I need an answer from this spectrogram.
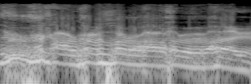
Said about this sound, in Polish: Czasopismo Nature podało, że słonie afrykańskie zwracają się do siebie po imieniu. Imiona przyjmują formę chrząknięć, a ich wyuczenie zajmuje kilku lat.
